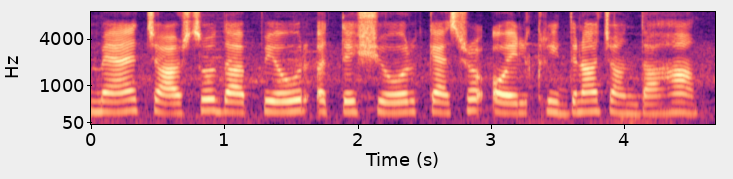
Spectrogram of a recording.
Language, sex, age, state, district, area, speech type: Punjabi, female, 18-30, Punjab, Shaheed Bhagat Singh Nagar, urban, read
